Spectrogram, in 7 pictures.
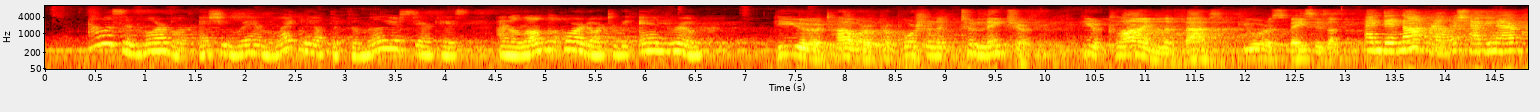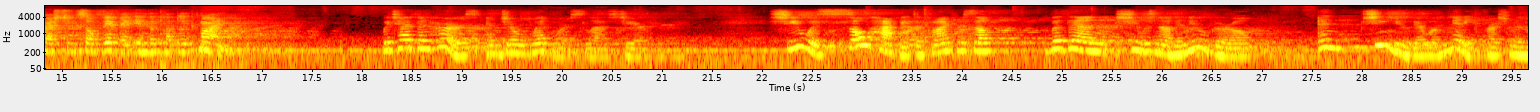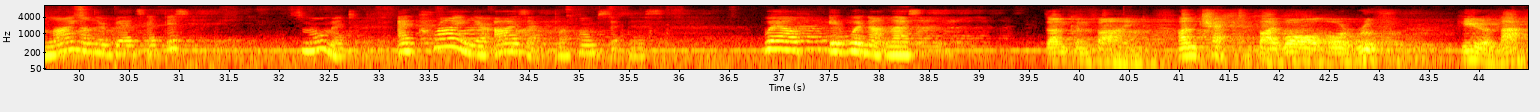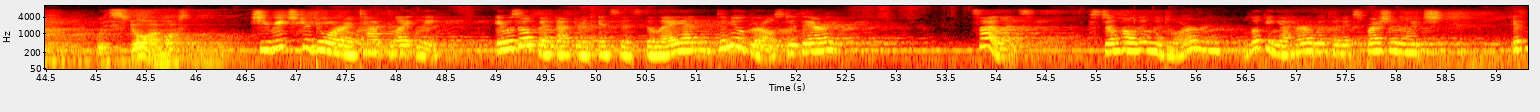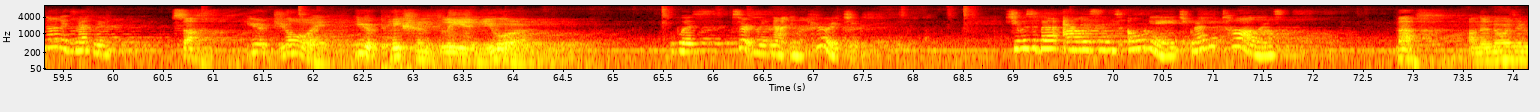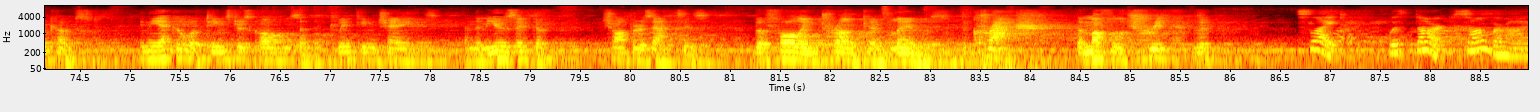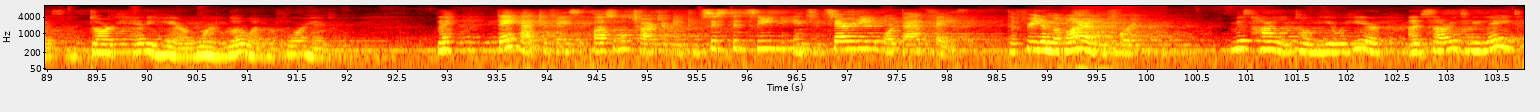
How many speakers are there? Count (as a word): three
